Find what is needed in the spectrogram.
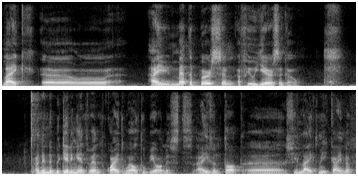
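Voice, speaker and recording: A man with a Portuguese accent speaks at a fairly slow pace, leaving long, frequent pauses. His intonation is lively. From Portugal. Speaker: video blogger. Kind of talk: casual monologue. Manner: halting, many fillers.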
